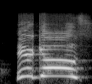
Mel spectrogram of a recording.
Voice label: take, grunt; nimble grunt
